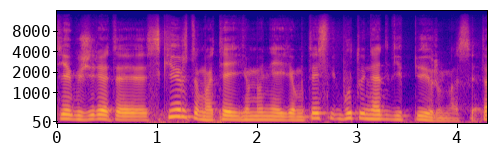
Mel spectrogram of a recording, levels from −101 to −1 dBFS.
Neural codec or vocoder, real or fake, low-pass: autoencoder, 48 kHz, 32 numbers a frame, DAC-VAE, trained on Japanese speech; fake; 14.4 kHz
